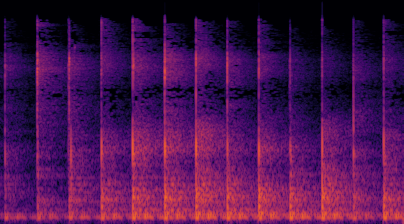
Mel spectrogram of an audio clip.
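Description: A white pestle pounds down on pastel-coloured school chalk sticks in a grey, marble-like stone mortar, with an open cardboard chalk box beside it, crushing the solid chalk. Thirteen steady, dull knocks land at about one and a half per second, each a short, low thud with a brief bright crunch on top and a slightly gritty tail between strikes.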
